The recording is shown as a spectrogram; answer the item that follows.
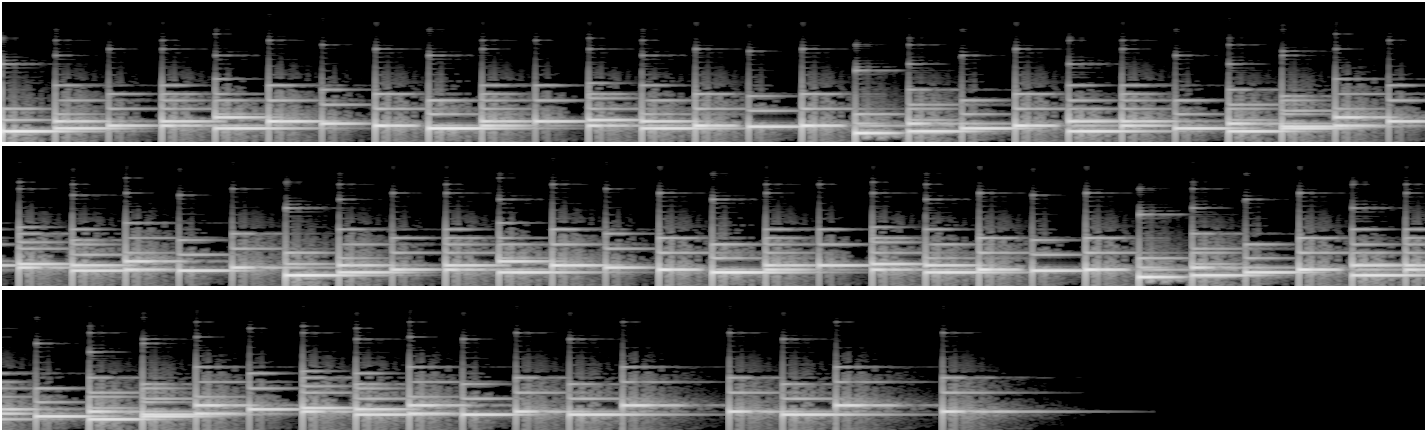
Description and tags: night ringtone/alarm sound
melancholic, mobile, musical-box, song, cell, ring-tone, melody, music-box, cute, telephone, musical, cellphone, loop, night, ambient, musicbox, music, alert, dream, ringtone, sample, tune, simple, ring, dreamlike, android, sad, easy, phone, bgm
